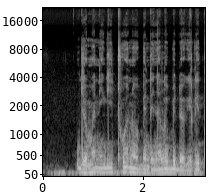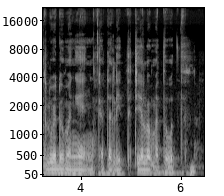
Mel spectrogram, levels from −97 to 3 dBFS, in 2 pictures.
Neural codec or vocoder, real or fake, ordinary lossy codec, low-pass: vocoder, 44.1 kHz, 128 mel bands every 256 samples, BigVGAN v2; fake; none; none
